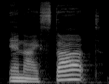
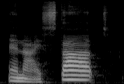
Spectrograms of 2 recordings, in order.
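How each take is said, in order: Both takes have the same delivery.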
